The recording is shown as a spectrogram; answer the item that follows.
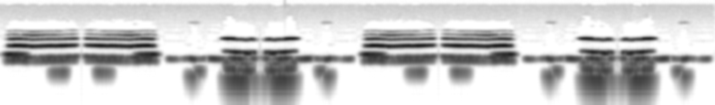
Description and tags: circus freak
This started out as a squeak from a cupboard door and with help from Iris it because this broken down calliope loop from a killer circus.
